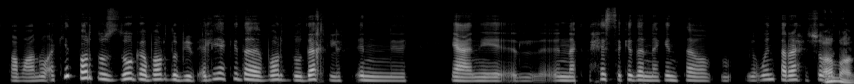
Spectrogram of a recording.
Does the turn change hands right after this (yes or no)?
yes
